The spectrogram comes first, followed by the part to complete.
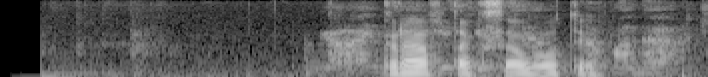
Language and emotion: Russian, neutral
